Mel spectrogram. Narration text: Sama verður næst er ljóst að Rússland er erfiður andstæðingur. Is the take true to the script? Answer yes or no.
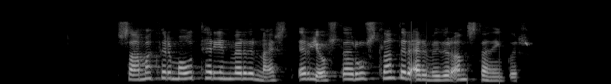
no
